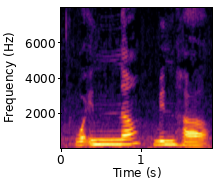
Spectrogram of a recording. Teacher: وَإِنَّ میں نون کو دو حرکت غنہ کریں گے اور نون کا زبر لمبا نہیں کریں گے ۔ منہا میں نون ساکن کے بعد ہا ہے، اظہار ہوگا،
